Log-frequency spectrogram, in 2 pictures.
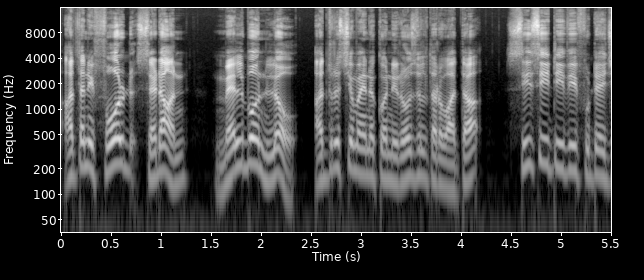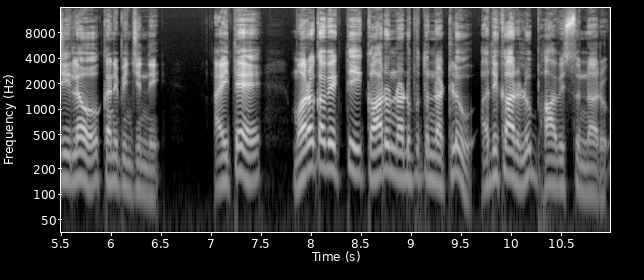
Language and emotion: Telugu, neutral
